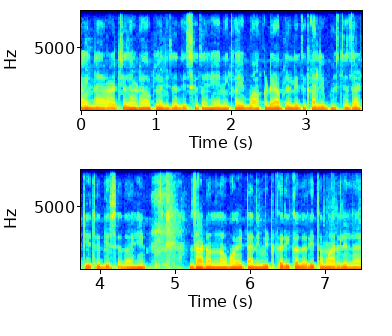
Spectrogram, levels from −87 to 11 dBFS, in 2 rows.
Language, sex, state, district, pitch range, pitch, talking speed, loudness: Marathi, male, Maharashtra, Aurangabad, 135-140 Hz, 135 Hz, 200 wpm, -15 LUFS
